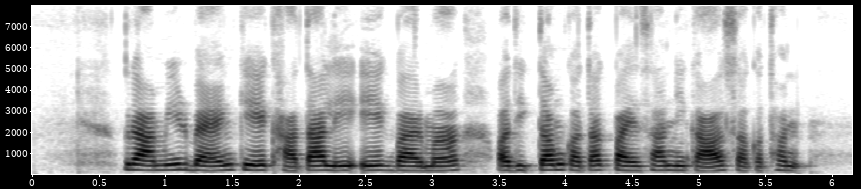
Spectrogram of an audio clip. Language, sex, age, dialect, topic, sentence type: Chhattisgarhi, female, 51-55, Eastern, banking, question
